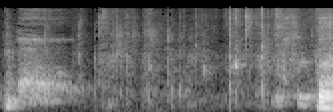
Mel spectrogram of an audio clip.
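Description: Plastic snack packaging crinkling and crackling as it is handled, in a string of small irregular crackles, with a voice cutting in right at the end.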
